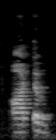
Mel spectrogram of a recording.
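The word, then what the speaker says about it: autumn: ஆட்டம் ஆட்டம் காலம்னு சொல்லும்போது அங்க என்ன ோட சத்தம் நமக்கு கே்கறதே கிடையாது.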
